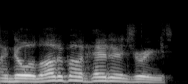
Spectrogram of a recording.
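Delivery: cartoon sidekick character voice. Quoting a cartoon scene: Patrick Star impression. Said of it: "where Patrick was sitting there and saying".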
